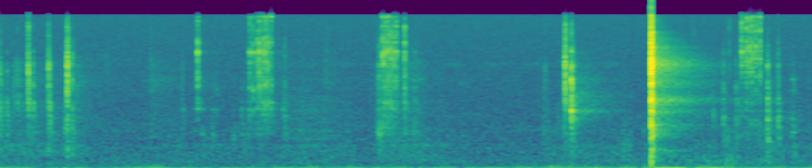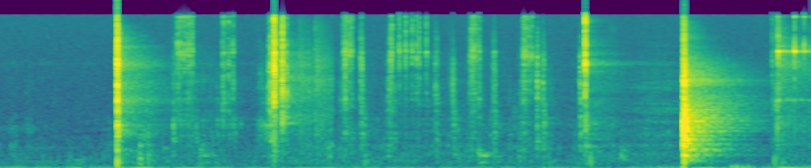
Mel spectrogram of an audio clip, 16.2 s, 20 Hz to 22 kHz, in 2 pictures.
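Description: Irregular metallic clicks and knocks of hands and tools working at an engine's ignition distributor while a 123Ignition distributor is fitted. One louder knock near the end rings on briefly.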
